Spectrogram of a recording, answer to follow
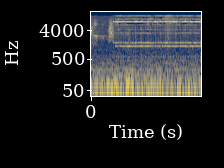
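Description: A telephone bell ringing, starting about half a second in and holding one steady ring over a low rumble.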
